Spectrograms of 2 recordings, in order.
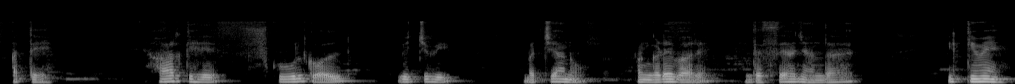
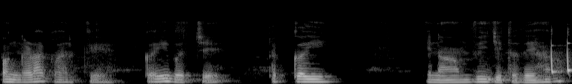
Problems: constant background noise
